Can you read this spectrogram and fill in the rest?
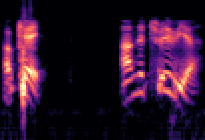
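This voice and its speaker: A man phoning in to a radio show, giving casual, rambling scripture commentary in a halting, hesitant way. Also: sits high, wildly swooping pitch, breathy edge, dry recording. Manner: hesitant, halting delivery with repeated pauses. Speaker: phone-in caller. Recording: dull phone line on radio.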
